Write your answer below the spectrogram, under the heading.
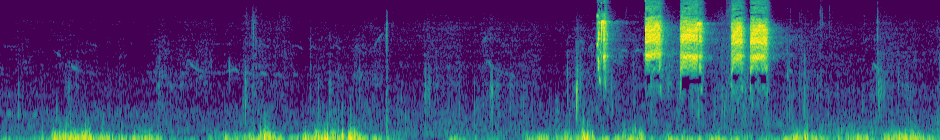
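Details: Black francolin calling outdoors in the wild, giving a burst of four loud, harsh, grating notes in under two seconds, after a stretch of low rumbling and faint murmuring.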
